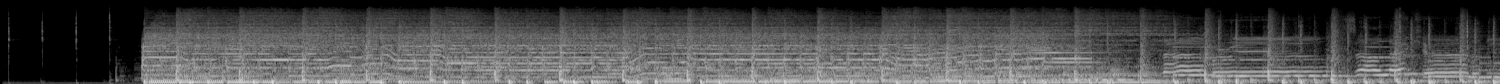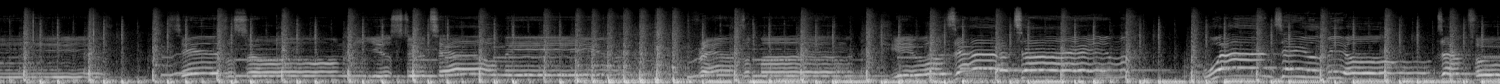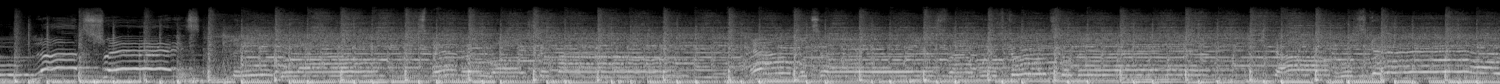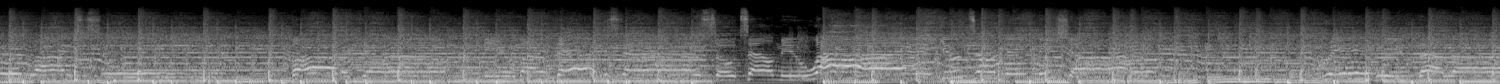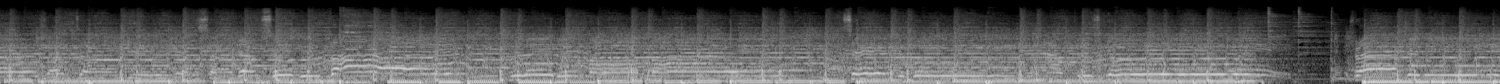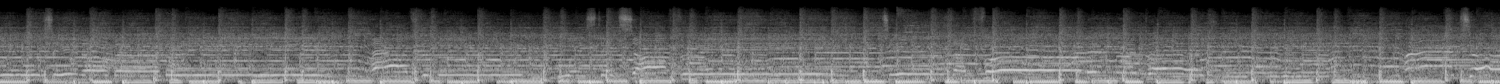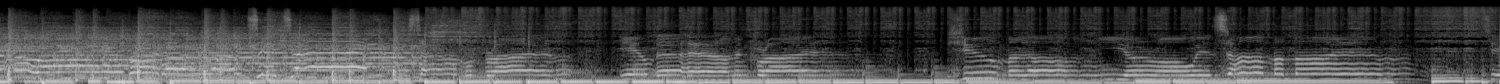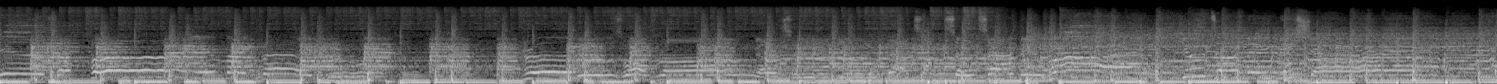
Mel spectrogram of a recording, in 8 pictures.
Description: Luogo esecuzioneCorticella (Bo)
